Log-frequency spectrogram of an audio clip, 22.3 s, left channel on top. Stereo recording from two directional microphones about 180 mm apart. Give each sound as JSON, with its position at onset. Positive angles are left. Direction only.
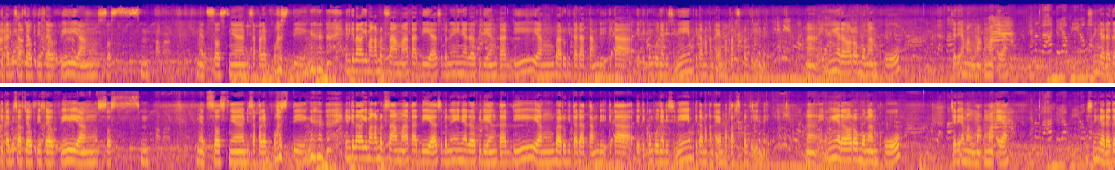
{"t": 0.3, "sound": "a woman's voice", "side_deg": -15}
{"t": 4.0, "sound": "a woman's voice", "side_deg": -15}
{"t": 16.1, "sound": "a woman's voice", "side_deg": -10}
{"t": 19.0, "sound": "a woman's voice", "side_deg": -15}
{"t": 21.9, "sound": "a woman's voice", "side_deg": -20}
